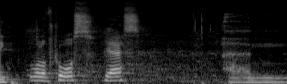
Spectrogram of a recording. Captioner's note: audience laughs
